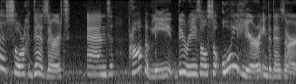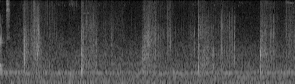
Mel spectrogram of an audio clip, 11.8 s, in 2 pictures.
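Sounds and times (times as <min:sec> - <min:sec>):
speech: 0:00.1 - 0:06.6
footsteps crunching on salt-crusted desert surface: 0:06.3 - 0:11.8.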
